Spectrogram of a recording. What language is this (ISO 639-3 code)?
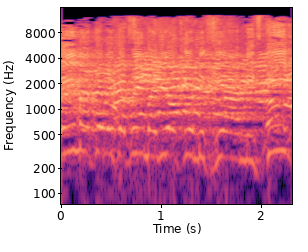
heb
